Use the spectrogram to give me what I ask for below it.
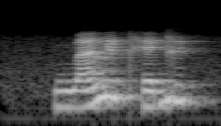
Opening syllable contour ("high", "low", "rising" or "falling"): rising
